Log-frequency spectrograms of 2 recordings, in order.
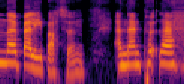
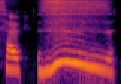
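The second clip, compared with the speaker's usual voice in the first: buzzing zzz; 3 dB quieter than usual. Shown as a demonstration. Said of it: "do some voiced sounds".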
